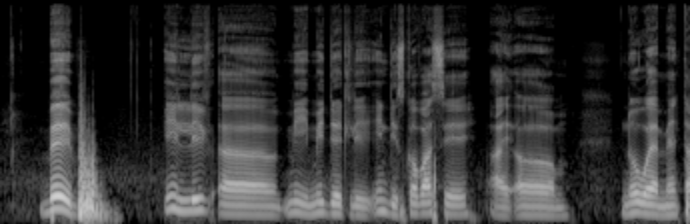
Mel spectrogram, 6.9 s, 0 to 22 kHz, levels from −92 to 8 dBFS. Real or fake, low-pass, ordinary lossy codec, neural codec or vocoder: real; none; none; none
